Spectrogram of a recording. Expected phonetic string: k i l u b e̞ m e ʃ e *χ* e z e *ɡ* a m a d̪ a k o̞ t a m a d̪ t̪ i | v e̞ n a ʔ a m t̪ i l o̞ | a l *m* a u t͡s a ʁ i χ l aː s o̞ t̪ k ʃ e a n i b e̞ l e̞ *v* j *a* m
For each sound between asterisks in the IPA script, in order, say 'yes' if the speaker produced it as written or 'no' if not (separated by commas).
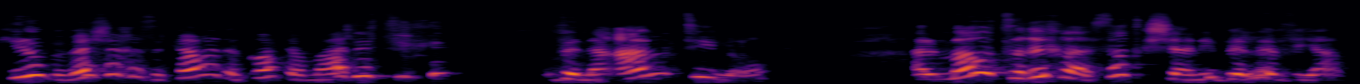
yes, no, yes, yes, yes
